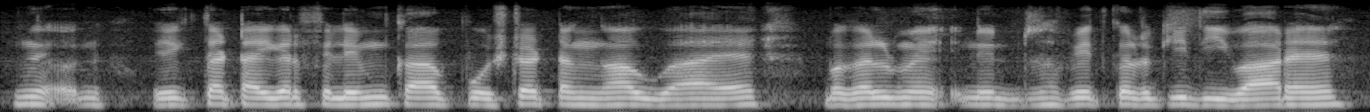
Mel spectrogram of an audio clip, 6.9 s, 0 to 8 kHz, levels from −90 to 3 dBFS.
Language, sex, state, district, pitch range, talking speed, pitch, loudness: Hindi, male, Bihar, Saharsa, 130-140 Hz, 140 wpm, 135 Hz, -20 LUFS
